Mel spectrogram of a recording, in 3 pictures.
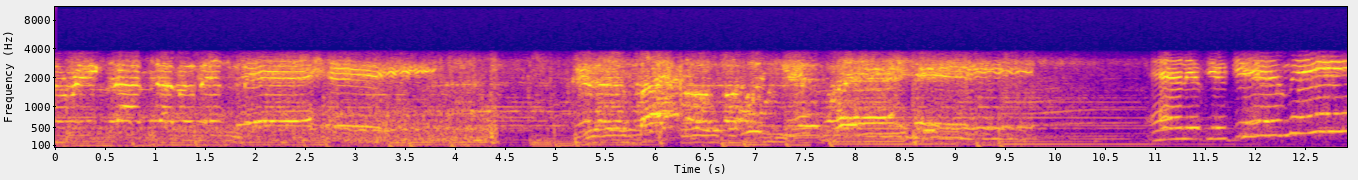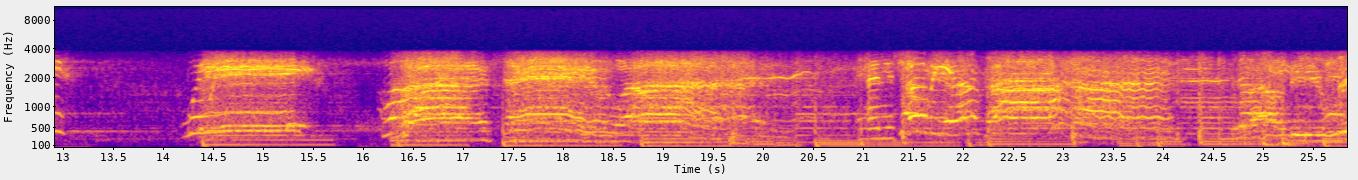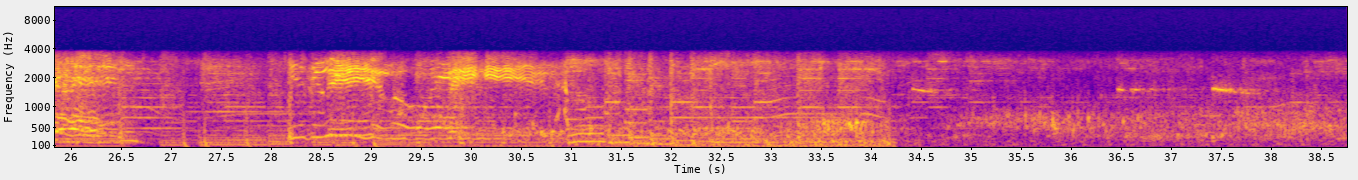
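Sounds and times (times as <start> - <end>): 
country music: 0.0 - 35.0.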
